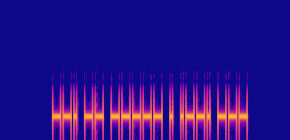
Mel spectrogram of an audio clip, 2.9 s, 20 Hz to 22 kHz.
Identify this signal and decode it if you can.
Morse code, heard as a keyed tone, about 44 wpm, 700 Hz. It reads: GM0EPO
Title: Call Signs Repeated 2x - 45wpm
